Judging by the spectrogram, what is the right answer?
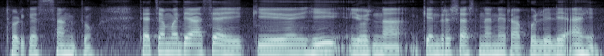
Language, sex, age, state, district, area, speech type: Marathi, male, 18-30, Maharashtra, Washim, rural, spontaneous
